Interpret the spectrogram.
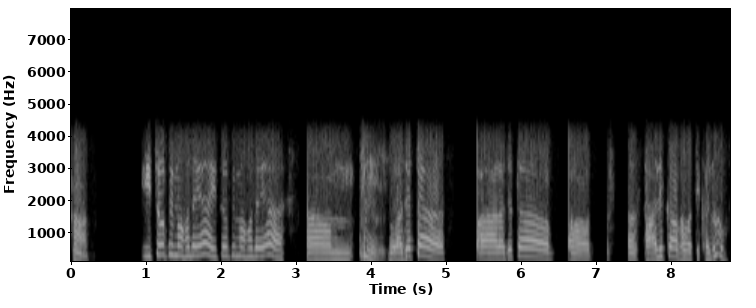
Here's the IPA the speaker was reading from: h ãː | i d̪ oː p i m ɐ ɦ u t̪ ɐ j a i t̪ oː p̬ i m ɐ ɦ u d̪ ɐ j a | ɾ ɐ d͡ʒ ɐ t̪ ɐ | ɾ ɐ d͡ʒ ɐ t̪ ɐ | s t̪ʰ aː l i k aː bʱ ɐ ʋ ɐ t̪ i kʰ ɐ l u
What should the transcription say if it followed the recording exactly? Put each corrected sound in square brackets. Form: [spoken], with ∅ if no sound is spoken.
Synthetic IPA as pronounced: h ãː | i [t̪] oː p i m ɐ ɦ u [d̪] ɐ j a i t̪ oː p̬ i m ɐ ɦ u d̪ ɐ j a | ɾ ɐ d͡ʒ ɐ t̪ ɐ | ɾ ɐ d͡ʒ ɐ t̪ ɐ | s t̪ʰ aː l i k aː bʱ ɐ ʋ ɐ t̪ i kʰ ɐ l u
